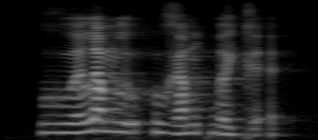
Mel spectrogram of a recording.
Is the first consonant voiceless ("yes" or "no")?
no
